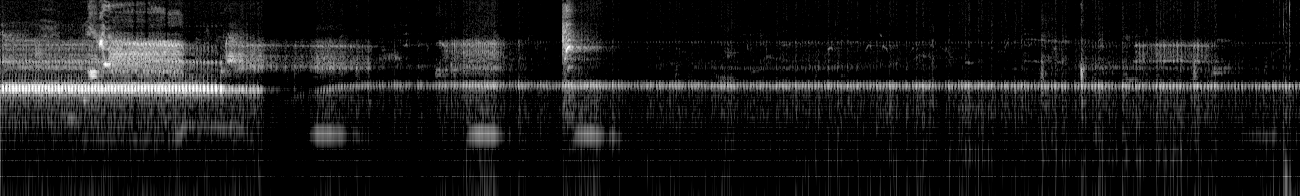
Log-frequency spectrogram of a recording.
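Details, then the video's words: American toad giving a long, steady, high musical trill on a single pitch, loud for nearly two seconds and then carrying on more softly without a break to the end, with bird chirps and twitters above it. "American Toad - Calls"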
